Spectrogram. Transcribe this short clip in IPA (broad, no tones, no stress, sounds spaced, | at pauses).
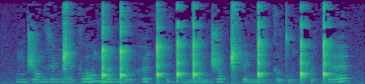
n d͡ʒ ɔ n z y ŋ͡ǁ e k l ɔ ŋ͡ǃ œ ŋ͡ǃ o h ø ǃʰ i ɡ͡ǃ ə ŋ͡ǃ ə n d͡ʒ ɔ ǁʰ e ŋ͡ǃ i k ə tʷ e ǃʰ ə ǃ ɛ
